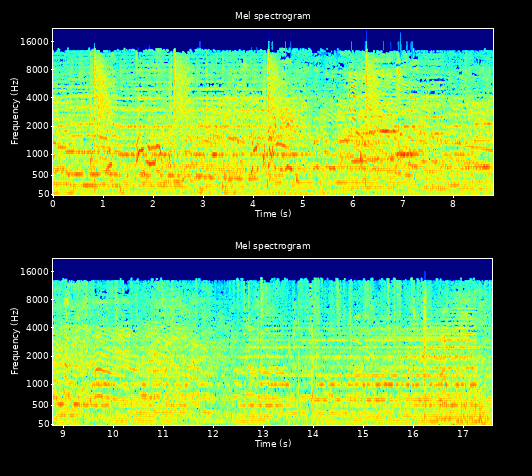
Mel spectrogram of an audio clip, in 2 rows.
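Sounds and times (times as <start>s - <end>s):
loud angry crowd shouting and yelling: 0.0s - 17.4s.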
